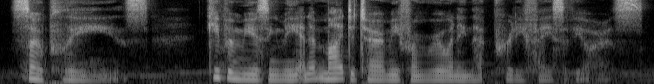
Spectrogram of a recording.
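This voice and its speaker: Woman acting a low, slow, menacing mafia boss woman. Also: no echo, exaggerated voice. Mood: mocking menace. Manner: teasing, taunting, softly threatening. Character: dangerously charming, menacing female mafia boss. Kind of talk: scripted ASMR roleplay monologue.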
